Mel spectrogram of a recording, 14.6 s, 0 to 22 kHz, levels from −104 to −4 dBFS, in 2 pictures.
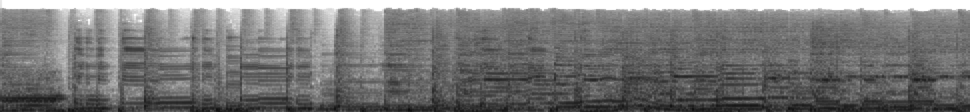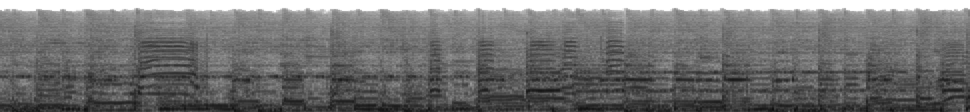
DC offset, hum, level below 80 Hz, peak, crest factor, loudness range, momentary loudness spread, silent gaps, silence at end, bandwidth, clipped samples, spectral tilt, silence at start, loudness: under 0.1%; none; -24 dBFS; -2 dBFS; 14 dB; 3 LU; 4 LU; none; 0 s; 16 kHz; under 0.1%; -5 dB/octave; 0 s; -16 LUFS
